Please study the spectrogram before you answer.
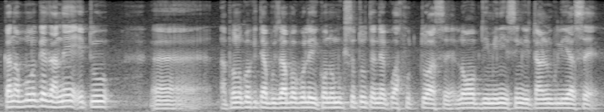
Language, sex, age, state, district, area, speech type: Assamese, male, 60+, Assam, Sonitpur, urban, spontaneous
